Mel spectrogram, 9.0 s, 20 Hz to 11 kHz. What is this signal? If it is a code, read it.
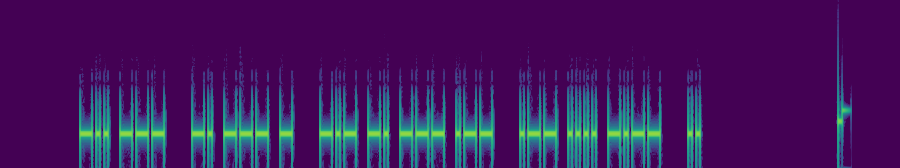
Morse code, heard as a keyed tone, about 30 wpm, 700 Hz. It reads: DO NOT KNOW WHY I
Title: Sets of 5 Words Encore 30wpm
